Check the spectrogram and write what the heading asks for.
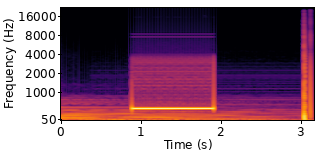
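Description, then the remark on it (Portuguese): A single steady telephone ringback tone of an outgoing call to film critic Pablo Vilaça of Cinema em Cena sounds for about a second over a faint background hum, followed by quiet and then a sharp click near the end, like a line being picked up. “Então a gente vai ouvir o Pablo e, e vamos ligar para ele a partir de agora.”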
